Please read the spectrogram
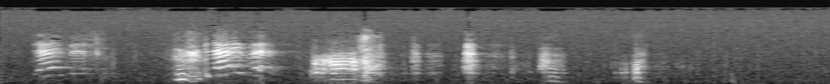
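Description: A man moaning and groaning in pain: several drawn-out, wavering moans in the first three seconds, then three shorter groans that die away about five seconds in.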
